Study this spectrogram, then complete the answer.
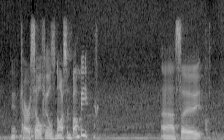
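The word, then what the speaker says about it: Karussell: dotting a here where where it's pronounced carousel feels nice and bumpy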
